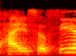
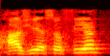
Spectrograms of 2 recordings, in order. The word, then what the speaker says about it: Hagia Sophia: s OPH I a hiya Sophia or Hagia Sophia this would be calm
